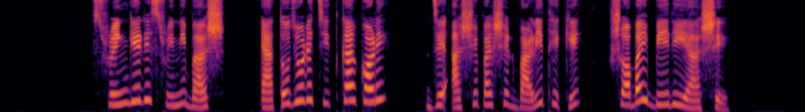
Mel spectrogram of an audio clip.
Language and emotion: Bengali, neutral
